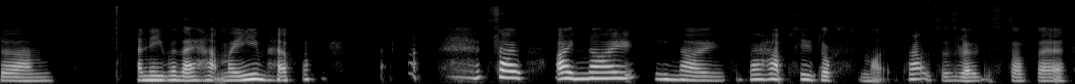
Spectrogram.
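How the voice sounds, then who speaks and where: A woman chatting casually on a livestream, talking in a halting, rambling way while she loses her voice. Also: fairly low pitch, lo-fi sound. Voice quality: gravelly. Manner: rambling, halting speech with many restarts. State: losing her voice. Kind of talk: casual livestream chat with viewers.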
